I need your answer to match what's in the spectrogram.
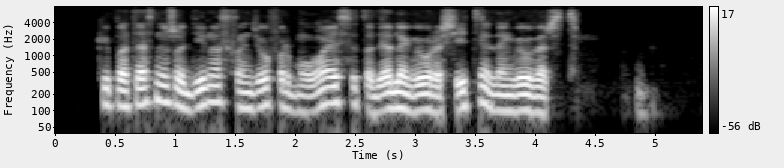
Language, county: Lithuanian, Kaunas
